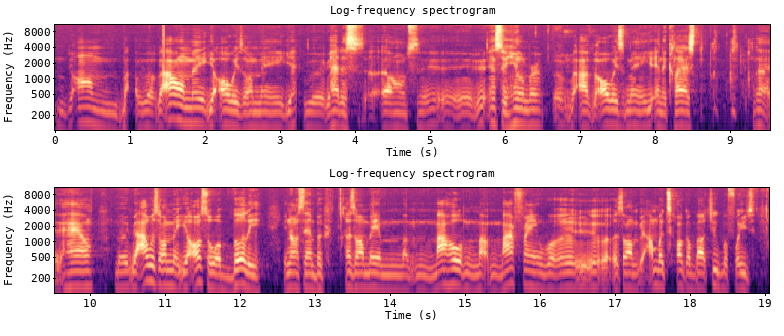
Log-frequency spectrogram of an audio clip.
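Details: Adult male stand-up comedian who does not hide his speech impediment while performing; stuttering.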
